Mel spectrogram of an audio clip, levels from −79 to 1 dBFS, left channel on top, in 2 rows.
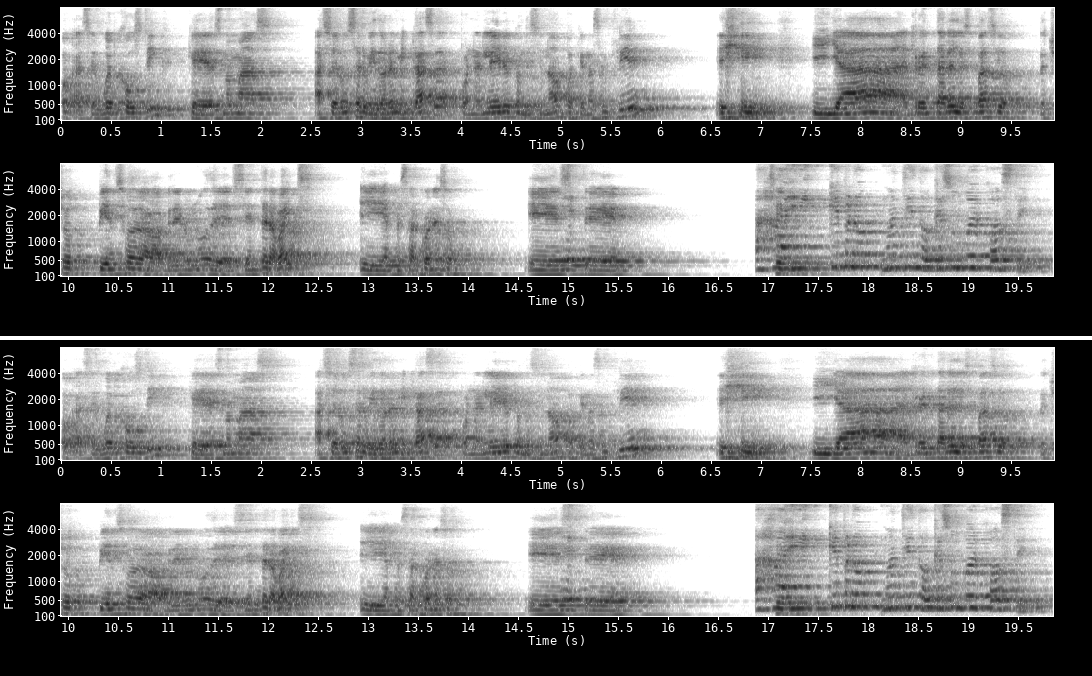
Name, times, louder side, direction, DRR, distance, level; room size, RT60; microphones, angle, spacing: voice 1, 0.0-2.1 2.5-5.8 6.5-9.5 9.9-12.4 12.9-13.9 14.6-15.5 17.1-17.2, left 1 dB, 60° left, 0 dB, 2.0 m, -19 dB
voice 2, 16.9-19.6, right 1 dB, 40° right, -5 dB, 3.7 m, -20 dB
18.0 x 12.5 x 3.1 m, 1.4 s
head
